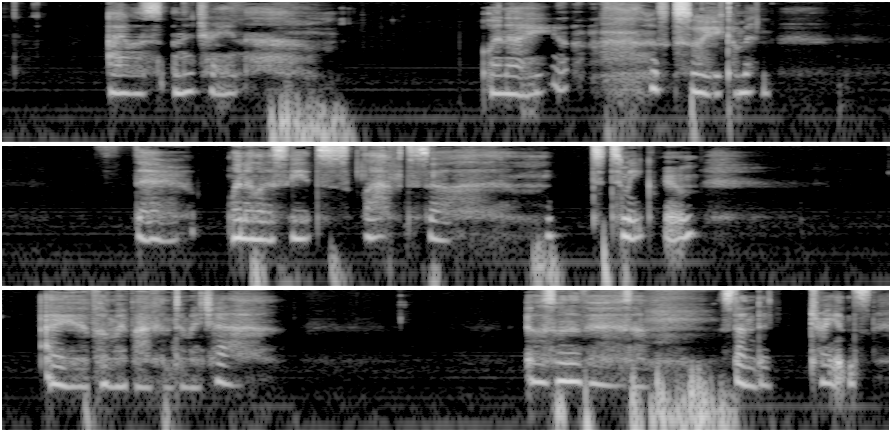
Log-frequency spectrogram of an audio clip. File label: F4A British narrative moanin; sitting together on a train; legs touching; begging; mention of public use; Just a touch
